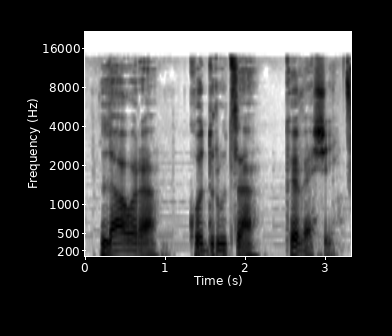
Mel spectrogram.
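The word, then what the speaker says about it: Laura Codruța Kövesi: Laura Kodruca Kövesi.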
